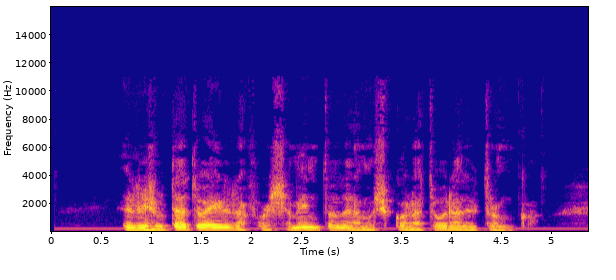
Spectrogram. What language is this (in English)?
Italian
